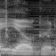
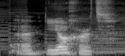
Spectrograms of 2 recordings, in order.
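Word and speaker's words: yoghurt: how do you say yogurt in Dutch yogurt yogurt yeah the G is pronounced differently in Dutch okay it wouldn't be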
